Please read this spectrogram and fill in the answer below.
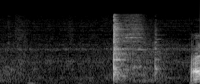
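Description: A single metallic clink of a stainless steel frying pan being shifted on a gas stove's grate, about a second in, with a brief ring after it.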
